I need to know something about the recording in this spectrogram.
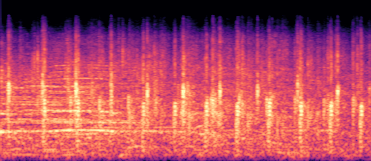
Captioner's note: applause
